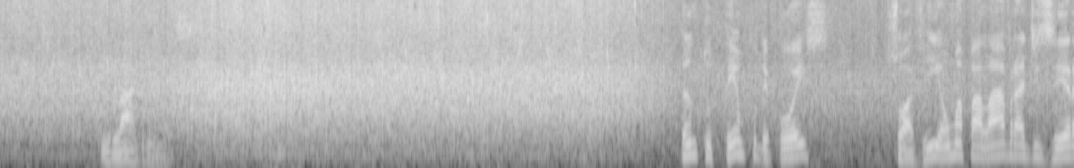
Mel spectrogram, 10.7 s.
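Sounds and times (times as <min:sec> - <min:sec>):
long applause: 0:00.0 - 0:10.7
speech: 0:01.0 - 0:01.7, 0:06.8 - 0:10.7.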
